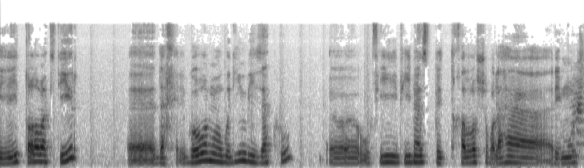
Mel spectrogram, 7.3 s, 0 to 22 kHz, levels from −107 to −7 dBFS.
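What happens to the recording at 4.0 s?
At 4.0 s the speech runs on without any audible fault: no dropout, click, distortion or glitch interrupts it at that moment.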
